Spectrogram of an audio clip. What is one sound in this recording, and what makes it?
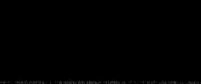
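A brush taps and swishes in a paint tray.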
